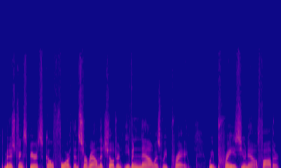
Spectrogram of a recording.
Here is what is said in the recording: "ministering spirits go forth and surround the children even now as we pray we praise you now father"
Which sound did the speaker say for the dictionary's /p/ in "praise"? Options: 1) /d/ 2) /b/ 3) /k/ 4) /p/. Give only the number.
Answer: 4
